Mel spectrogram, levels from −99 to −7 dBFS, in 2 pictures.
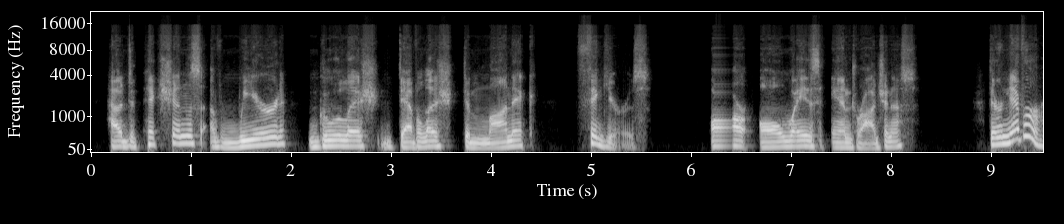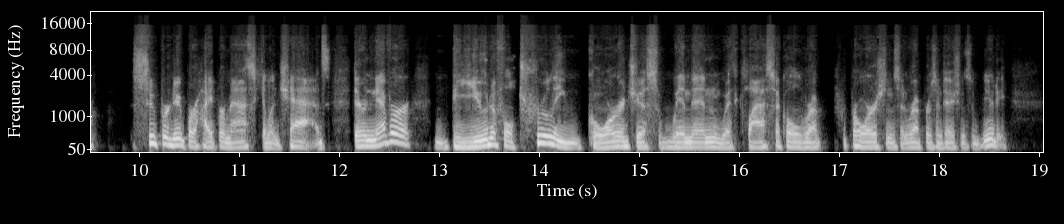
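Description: At 6.23 to 6.43 s the speech stalls into a fading buzz for 176 ms, a call audio freeze, likely from delayed packets emptying the jitter buffer; nothing is lost.

From 11.28 to 13.31 s a jitter buffer speed-up trims repeated pitch-period slices, about a fifth of a second in total, so speech runs 108% fast at unchanged pitch.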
